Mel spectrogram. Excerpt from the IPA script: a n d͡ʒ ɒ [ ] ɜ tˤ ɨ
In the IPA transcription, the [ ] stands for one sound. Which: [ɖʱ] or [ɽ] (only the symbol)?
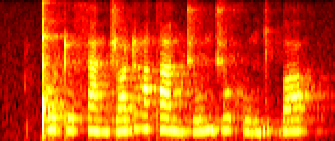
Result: ɖʱ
